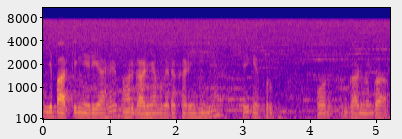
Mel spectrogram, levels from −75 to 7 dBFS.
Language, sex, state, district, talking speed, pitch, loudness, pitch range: Hindi, male, Delhi, New Delhi, 195 wpm, 120 Hz, -22 LUFS, 120-130 Hz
